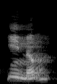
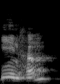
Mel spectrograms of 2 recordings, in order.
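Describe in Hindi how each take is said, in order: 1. वाक्यांश संक्षिप्त रूप में कहा गया है। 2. वाक्यांश अपने पूरे रूप में कहा गया है।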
